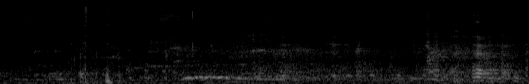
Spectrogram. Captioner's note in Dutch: gelach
